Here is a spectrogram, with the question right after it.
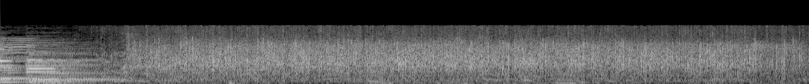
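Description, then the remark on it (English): A sung line ends in the first second, then an audience breaks into steady, full applause that stays loud and even for several seconds with no talking over it. “Well, in response to the audience's applause, I'm not awarding any marks for that round.”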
